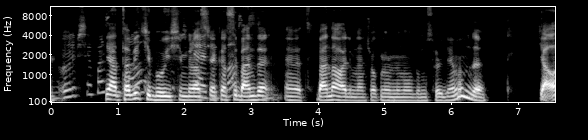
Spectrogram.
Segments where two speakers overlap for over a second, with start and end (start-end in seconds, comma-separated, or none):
0.8-3.4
